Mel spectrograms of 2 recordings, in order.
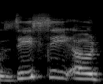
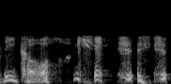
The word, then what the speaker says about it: ZCO: Is that how you pronounce it? Zico? Oh, ZCO Dance Project. Oh, I thought it Yeah. was Zico.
